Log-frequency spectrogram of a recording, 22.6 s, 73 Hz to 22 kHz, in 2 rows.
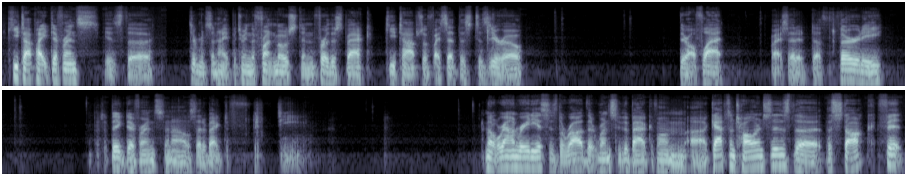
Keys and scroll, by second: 5.0-6.0 typing, 9.1-15.5 typing, 16.7-17.5 typing.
